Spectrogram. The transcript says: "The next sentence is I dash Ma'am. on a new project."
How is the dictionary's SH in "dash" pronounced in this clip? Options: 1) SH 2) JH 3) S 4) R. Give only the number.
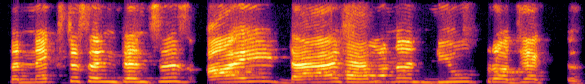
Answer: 1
